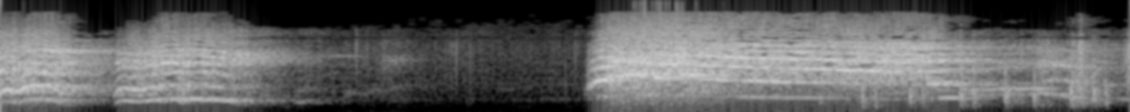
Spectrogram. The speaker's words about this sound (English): I heard a scream.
